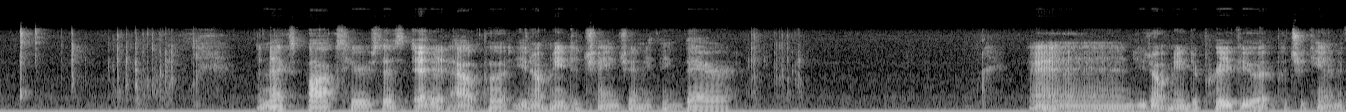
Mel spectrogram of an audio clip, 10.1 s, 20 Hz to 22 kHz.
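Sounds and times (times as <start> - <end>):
steady low hiss: 0.0 - 10.0
computer mouse clicking: 0.1 - 1.5, 5.6 - 6.1.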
